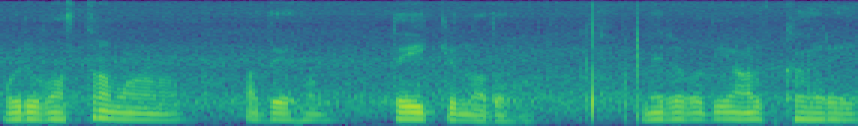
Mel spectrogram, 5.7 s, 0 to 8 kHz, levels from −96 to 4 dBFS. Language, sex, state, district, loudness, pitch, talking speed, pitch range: Malayalam, male, Kerala, Kasaragod, -19 LUFS, 110 Hz, 65 wpm, 100-110 Hz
